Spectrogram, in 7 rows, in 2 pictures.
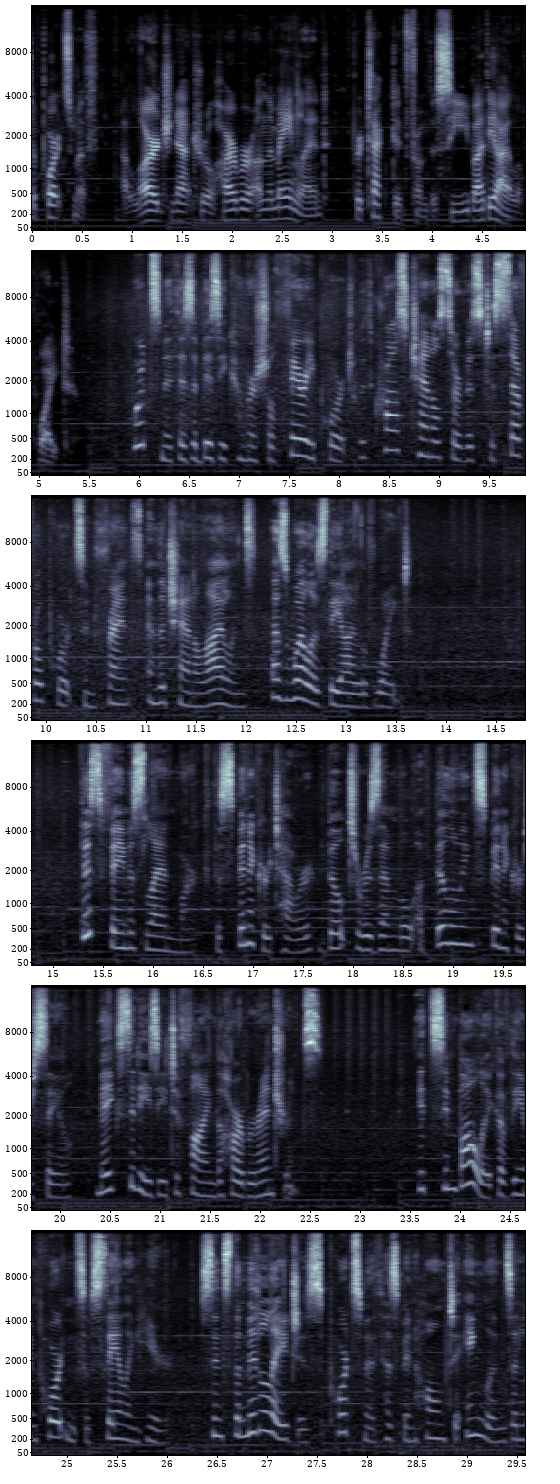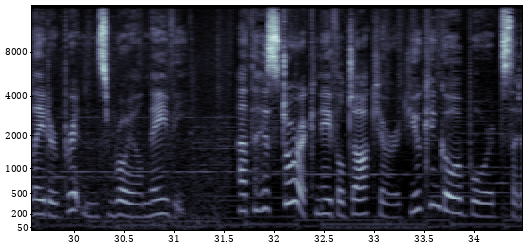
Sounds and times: Speech: 0.0s - 5.4s, 6.0s - 13.7s, 15.4s - 22.6s, 23.6s - 34.4s
Music: 0.0s - 34.4s.

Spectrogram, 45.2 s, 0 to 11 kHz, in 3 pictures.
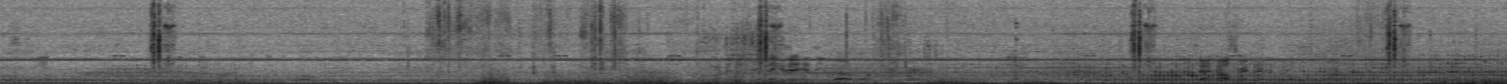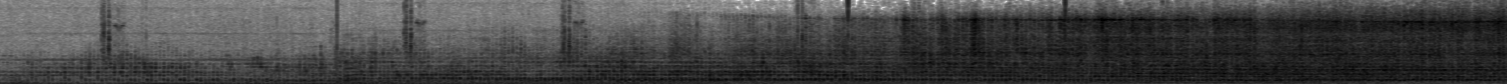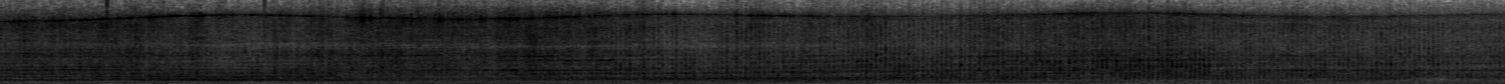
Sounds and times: Helicopter: 0.0s - 45.1s.

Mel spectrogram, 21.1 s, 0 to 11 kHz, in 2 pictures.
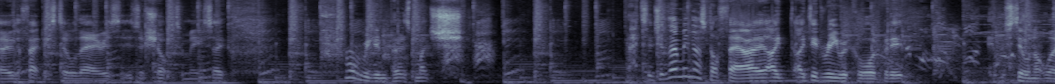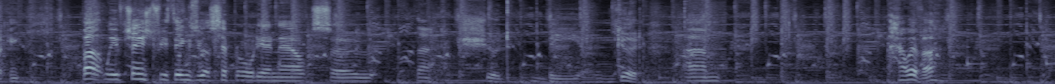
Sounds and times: Speech: 0.0s - 2.3s, 3.2s - 4.8s, 6.3s - 9.2s, 9.9s - 10.8s, 11.4s - 17.8s, 19.4s - 20.1s
Music: 0.0s - 21.1s.

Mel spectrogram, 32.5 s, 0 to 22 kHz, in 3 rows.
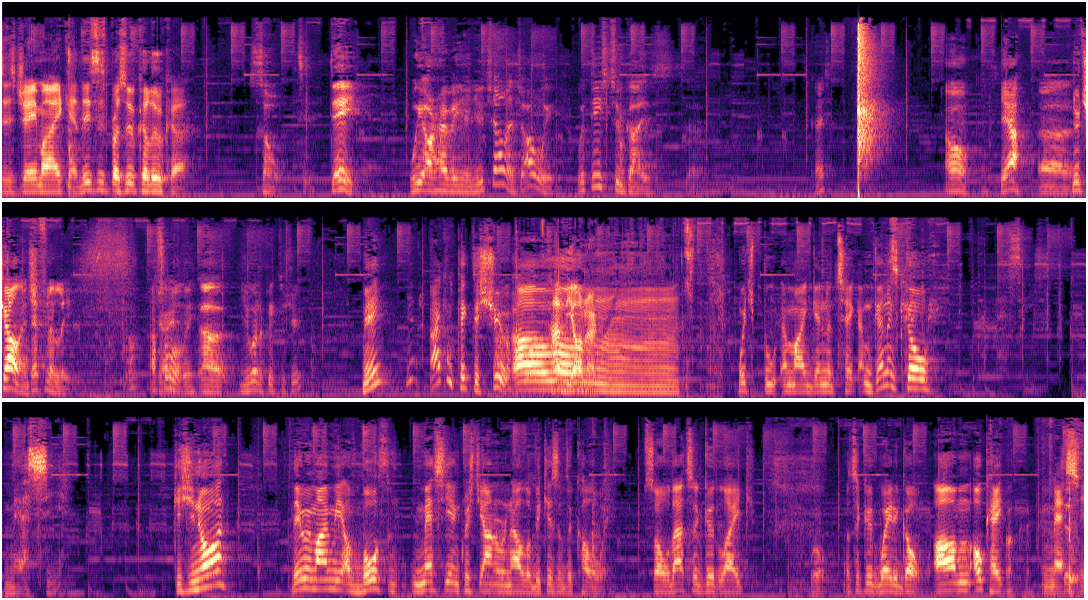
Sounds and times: Music: 0.0s - 32.5s.

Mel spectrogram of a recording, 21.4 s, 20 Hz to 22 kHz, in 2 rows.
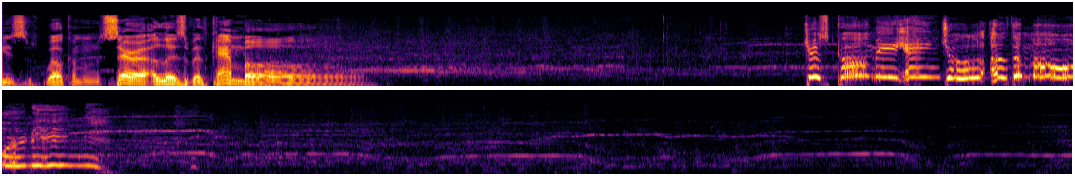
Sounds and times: Speech: 0.0s - 3.7s, 8.0s - 11.8s.

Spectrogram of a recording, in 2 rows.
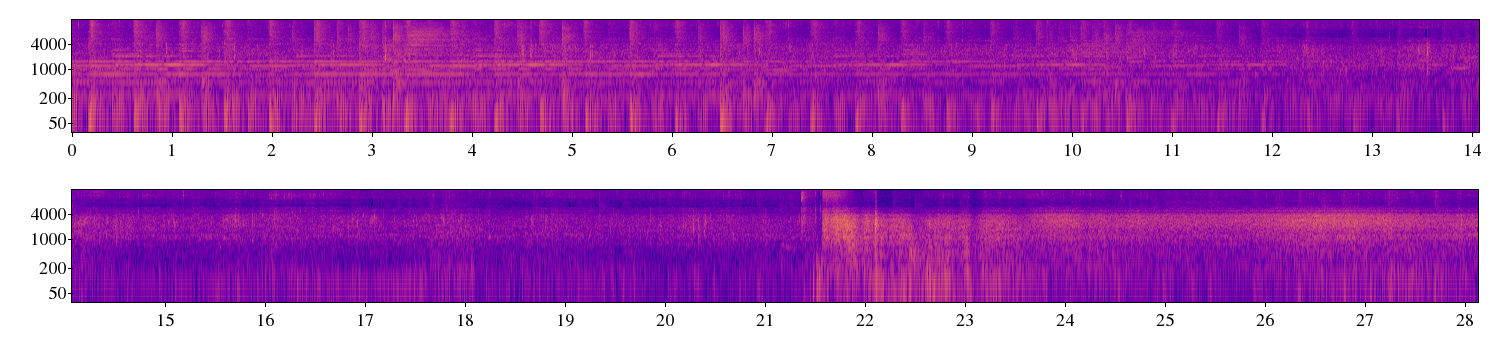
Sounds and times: Ship: 10.0s - 28.1s.

